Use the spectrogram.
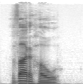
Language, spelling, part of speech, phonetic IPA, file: Polish, warchoł, noun, [ˈvarxɔw], Pl-warchoł.ogg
